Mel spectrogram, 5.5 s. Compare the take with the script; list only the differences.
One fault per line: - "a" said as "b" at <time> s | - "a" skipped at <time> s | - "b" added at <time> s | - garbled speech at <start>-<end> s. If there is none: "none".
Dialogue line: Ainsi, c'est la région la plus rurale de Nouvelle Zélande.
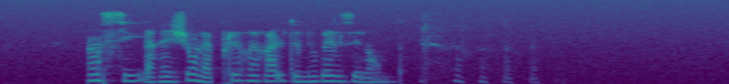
- "c'est" skipped at 1.1 s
